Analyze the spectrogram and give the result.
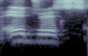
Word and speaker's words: Idris: Ildris? I cannot pronounce anybody's name. – Ildris Elba? – Yeah. Idris Elba.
